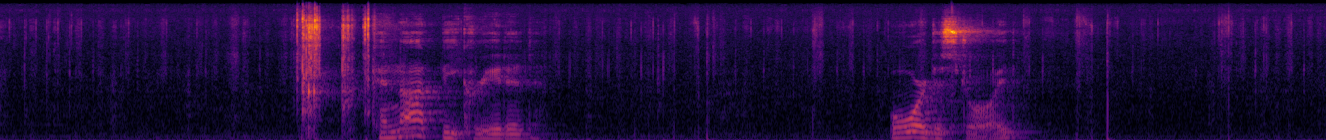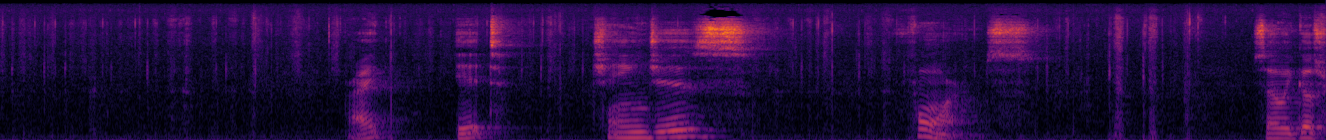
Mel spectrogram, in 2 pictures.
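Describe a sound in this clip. A pen scratches on paper as it writes.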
